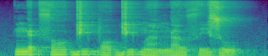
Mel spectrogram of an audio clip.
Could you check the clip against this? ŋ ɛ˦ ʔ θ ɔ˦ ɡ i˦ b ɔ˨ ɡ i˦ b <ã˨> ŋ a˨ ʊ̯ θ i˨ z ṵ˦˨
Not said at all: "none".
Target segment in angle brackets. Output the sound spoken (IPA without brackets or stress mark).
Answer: ã˨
